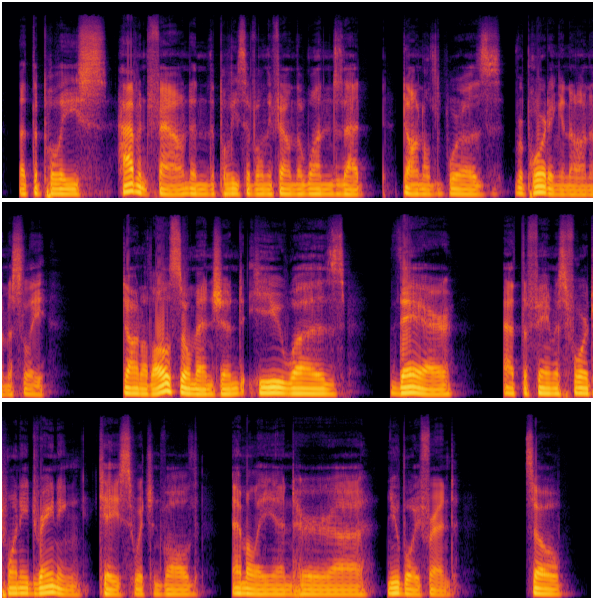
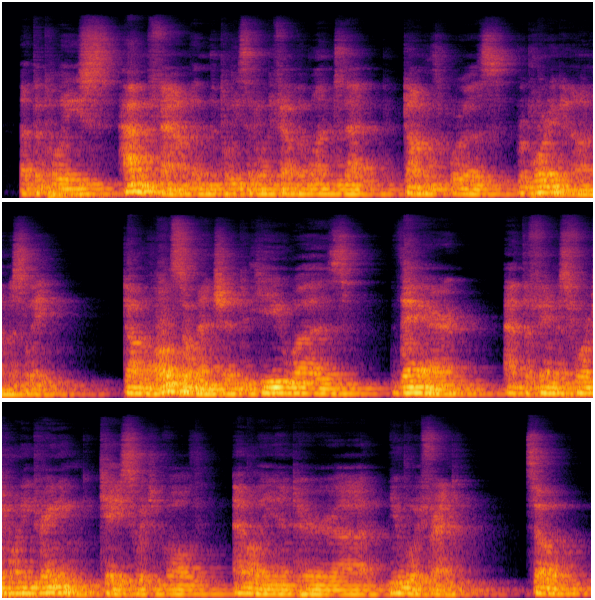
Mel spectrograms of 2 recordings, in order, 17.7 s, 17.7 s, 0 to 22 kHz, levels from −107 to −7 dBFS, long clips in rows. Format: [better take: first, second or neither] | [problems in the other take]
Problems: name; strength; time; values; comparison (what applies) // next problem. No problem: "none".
first | off-mic speech; far // room echo; noticeable; dies away in 0.8 s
